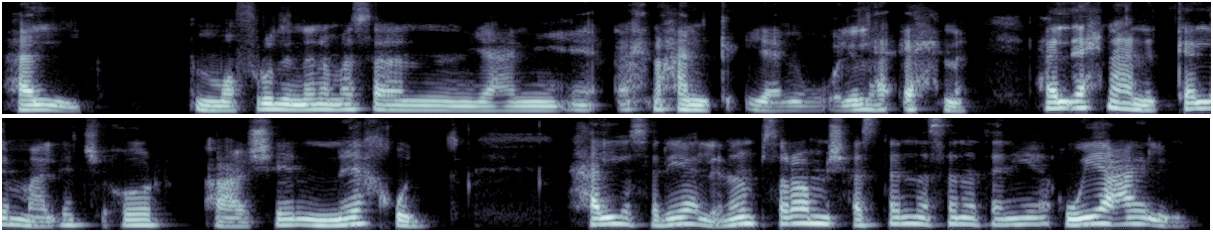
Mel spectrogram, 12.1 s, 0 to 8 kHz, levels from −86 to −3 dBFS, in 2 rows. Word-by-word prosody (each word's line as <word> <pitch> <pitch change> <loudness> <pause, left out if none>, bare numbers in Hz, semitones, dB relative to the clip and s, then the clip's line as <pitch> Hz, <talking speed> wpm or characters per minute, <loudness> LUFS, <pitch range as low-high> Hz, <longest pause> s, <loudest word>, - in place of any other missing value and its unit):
هل 125 -6 +2 0.6
المفروض 120 +5 +2
إن 130 -1 +6
أنا 135 +1 +2
مثلًا 135 -2 -1 0.4
يعني 110 +2 -2
أ - - -16
إحنا - - -5
حنك 125 -3 +1
يعني 115 -3 -4
قوليلها 125 +4 -4
إحنا 110 -5 -3 0.4
هل 170 +1 +5
إحنا 180 -3 +2
هنتكلّم 150 +6 +1
مع 120 -6 -3
الHR 145 0 -3 0.3
عشان 135 +6 0
ناخد 150 -7 +1 0.7
حل 165 0 +3
سريع؟ 155 +5 0
لإن 145 -3 -4
أنا 175 +3 +4
بصراحة 185 +2 +1
مش 175 -3 -1
هاستنى 175 +5 -2
سنة 170 +1 -1
تانية 160 +3 -3
ويا 170 +5 +7
عالم. 160 -8 0
145 Hz, 150 wpm, -22 LUFS, 125-165 Hz, 0.7 s, ويا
